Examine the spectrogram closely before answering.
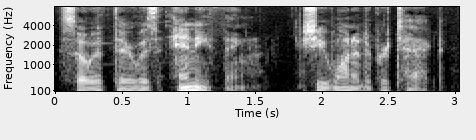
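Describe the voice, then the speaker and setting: A man playing a protective, caring were-dragon with dry humor in an intimate one-sided roleplay audio drama, speaking in a casual, measured way. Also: expressive, warm tone, exaggerated voice. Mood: thoughtful, reassuring. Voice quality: very deep, husky. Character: gruff, protective male were-dragon, caring, dryly sardonic.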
